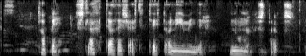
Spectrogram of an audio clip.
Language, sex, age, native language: Icelandic, other, 14, Icelandic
